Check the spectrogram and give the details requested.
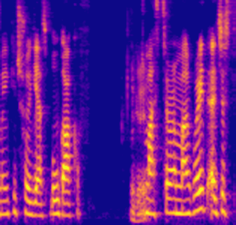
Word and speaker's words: Bulgakov: So it's making sure, yes, Bulgakov. Okay. Master and Margaret. I pronounced it in a Russian way to pronounce it, so it's probably confusing for people.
